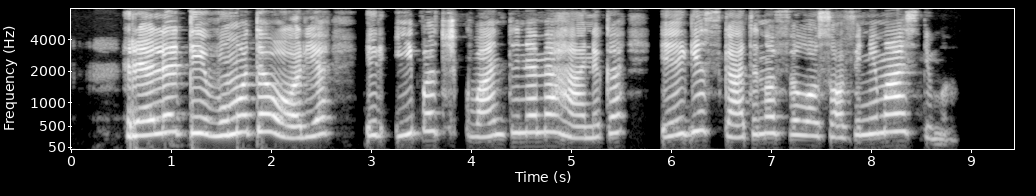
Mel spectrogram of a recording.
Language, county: Lithuanian, Kaunas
